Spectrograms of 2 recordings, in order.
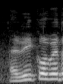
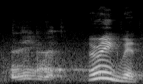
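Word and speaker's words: ঋগ্বেদ: ব্যঞ্জন কটা হচ্ছে ব্যঞ্জন তাহলে ঋকে যখন উচ্চারণ করবেদা তাহলে বলছি ঋবেদ বলছি ঋবেদ নিশ্চয় বলছি না ঋবেদ বলছি আমরা কেউ আপনারা একটু মাঝে মাঝে একটু পার্টিসিপেট করবেন তাহলে খুশি হব ভালো লাগবে ঋবেদ বলি না ঋগবেদ বলি বলুন কি বলি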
